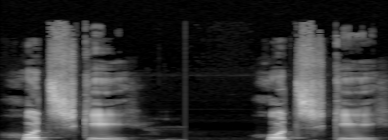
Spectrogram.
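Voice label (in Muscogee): "hocke", Muscogee word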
